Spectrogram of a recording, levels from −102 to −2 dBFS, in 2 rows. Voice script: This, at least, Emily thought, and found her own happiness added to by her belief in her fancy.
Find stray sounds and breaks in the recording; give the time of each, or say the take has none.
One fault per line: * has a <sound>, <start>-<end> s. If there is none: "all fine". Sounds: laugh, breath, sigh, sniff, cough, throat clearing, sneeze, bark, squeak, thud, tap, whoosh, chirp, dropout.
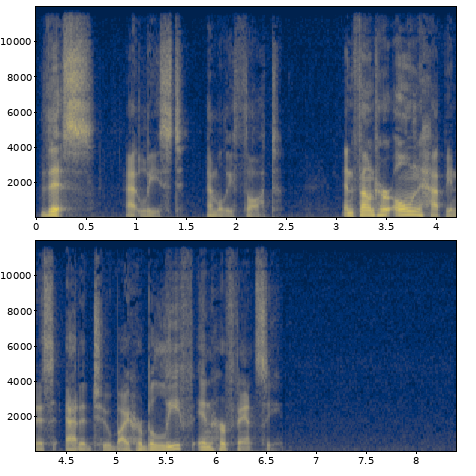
all fine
